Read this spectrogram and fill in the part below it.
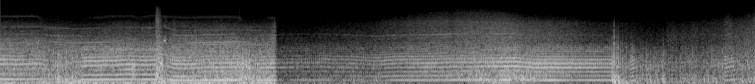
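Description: A rally car engine revs hard and changes gear.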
